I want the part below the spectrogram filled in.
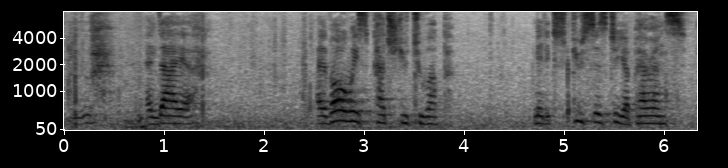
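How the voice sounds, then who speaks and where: A woman playing a caring, gently bossy healer of ancient Egypt in a video game, fussing tenderly over an old friend. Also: medium pitch, a little slow, a little hiss or hum, natural voice. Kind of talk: video game cutscene acting.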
